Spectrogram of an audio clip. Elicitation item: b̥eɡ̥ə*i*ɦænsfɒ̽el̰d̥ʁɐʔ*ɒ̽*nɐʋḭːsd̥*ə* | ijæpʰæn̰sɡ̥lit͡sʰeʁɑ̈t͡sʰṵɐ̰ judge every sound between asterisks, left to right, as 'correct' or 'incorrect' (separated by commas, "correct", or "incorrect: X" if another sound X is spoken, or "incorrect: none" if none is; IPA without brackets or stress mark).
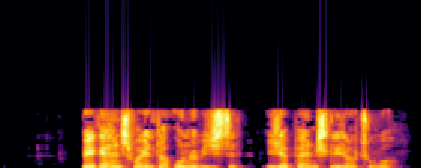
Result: incorrect: æ, incorrect: ɔ̽, correct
